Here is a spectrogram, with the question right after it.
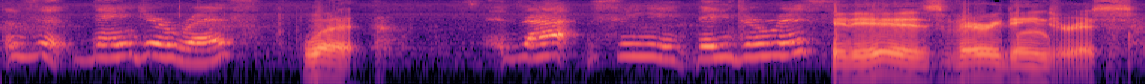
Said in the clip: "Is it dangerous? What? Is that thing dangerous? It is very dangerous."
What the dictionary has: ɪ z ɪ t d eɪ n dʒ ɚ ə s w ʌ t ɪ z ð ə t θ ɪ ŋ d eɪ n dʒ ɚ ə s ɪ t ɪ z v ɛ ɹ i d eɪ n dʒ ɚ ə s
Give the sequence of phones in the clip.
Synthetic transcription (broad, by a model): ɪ z ɪ t d eɪ n dʒ ɚ ə s w ʌ t ɪ z ð ə t s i d eɪ n dʒ ɚ ə s ɪ t ɪ z v ɛ ɹ i d eɪ n dʒ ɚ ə s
